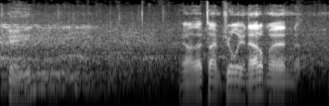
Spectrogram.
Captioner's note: pa announcement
